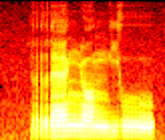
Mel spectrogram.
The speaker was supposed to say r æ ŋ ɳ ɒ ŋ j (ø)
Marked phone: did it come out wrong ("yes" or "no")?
yes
